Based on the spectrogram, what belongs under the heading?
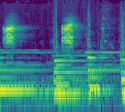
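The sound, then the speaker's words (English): A small crow caws loudly, giving a series of about four harsh, drawn-out calls in quick succession with no other sounds around them. “Like that little crow is calling out.”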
